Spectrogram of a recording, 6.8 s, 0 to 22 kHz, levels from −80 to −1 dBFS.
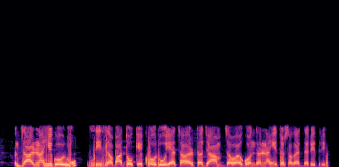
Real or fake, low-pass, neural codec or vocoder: real; 5.4 kHz; none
